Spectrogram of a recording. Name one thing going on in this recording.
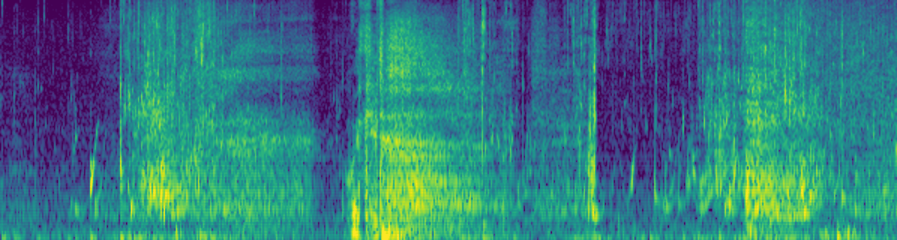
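Water splashes and sloshes as a large fish thrashes free.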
